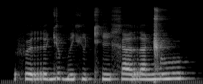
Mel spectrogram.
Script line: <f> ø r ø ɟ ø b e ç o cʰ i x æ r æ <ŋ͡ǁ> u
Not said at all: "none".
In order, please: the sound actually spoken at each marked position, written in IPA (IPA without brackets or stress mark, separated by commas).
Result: f, ŋ͡ǁ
